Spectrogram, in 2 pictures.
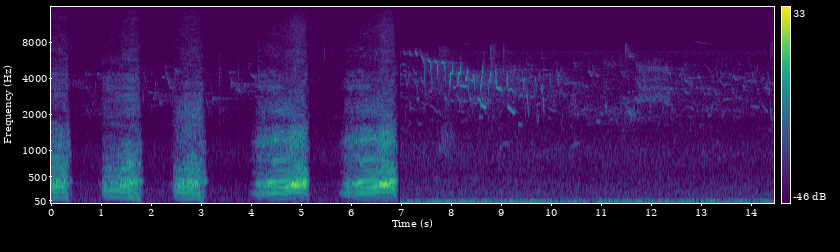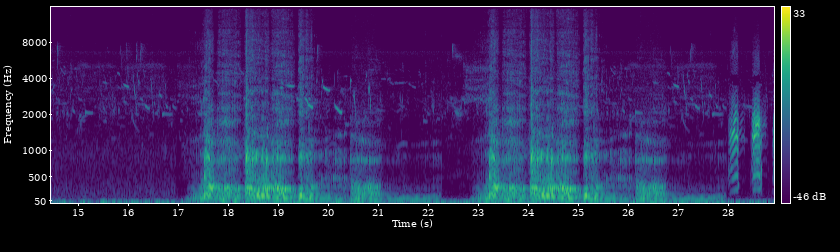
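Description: A black bear calling: five loud roaring calls about a second and a half apart, the later ones longer, stopping about seven seconds in. Faint high bird chirps follow. Two long stretches of loud, rough sound come after that from a source that can't be named, and rapid short honking calls begin near the end.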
